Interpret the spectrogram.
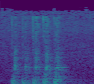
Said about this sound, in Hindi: वो औरत जोर जोर से दरवाजा को पीटने लगी।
